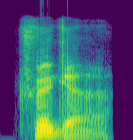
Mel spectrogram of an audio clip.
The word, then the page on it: trigger: British English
